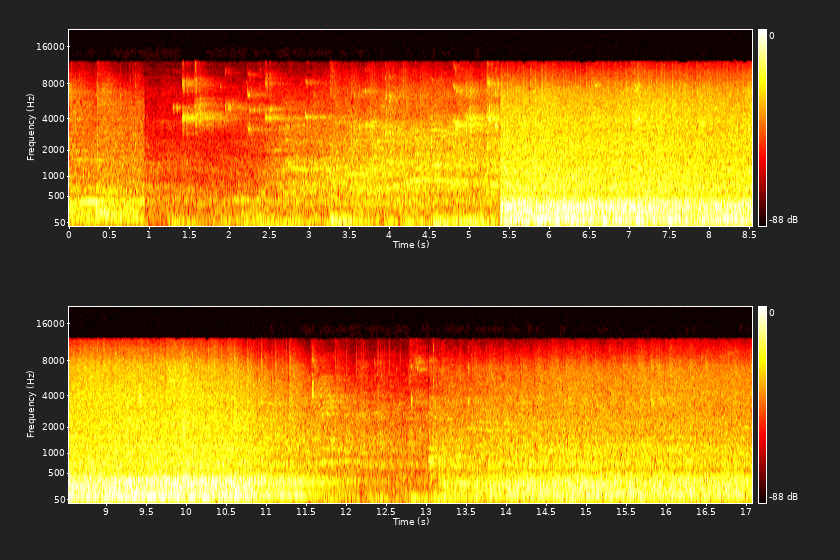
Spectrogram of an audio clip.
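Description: Arena sound of a basketball game: a ball bouncing on the hardwood court amid crowd noise, which grows much louder for several seconds in the middle.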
